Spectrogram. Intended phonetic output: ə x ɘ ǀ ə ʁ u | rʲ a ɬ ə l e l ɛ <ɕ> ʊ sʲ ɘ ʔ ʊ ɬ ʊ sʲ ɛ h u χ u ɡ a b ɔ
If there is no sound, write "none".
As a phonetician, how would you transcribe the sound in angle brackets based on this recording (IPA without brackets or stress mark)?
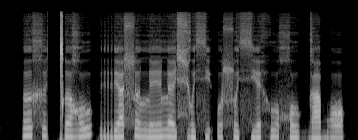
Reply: ɕ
